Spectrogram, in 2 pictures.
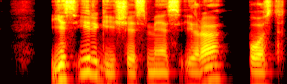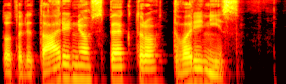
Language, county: Lithuanian, Kaunas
